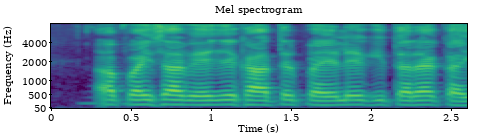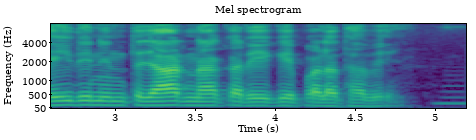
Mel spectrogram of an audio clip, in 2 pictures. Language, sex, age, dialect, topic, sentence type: Bhojpuri, male, 36-40, Northern, banking, statement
